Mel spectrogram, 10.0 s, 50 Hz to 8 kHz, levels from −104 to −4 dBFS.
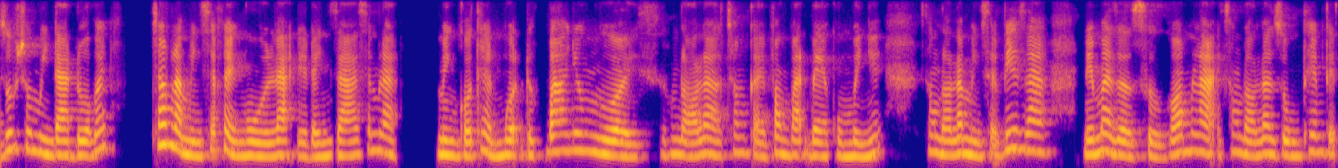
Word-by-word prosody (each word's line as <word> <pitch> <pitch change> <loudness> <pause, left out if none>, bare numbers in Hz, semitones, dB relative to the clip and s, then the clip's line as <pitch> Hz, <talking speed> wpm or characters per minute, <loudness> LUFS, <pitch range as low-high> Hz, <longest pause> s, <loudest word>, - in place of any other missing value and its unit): giúp 275 - 0
cho 285 -1 +1
mình 235 -4 0
đạt 210 -1 +4
được 210 -1 +2
ấy. 280 - -1 0.4
Chắc 360 0 +6
là 310 - +8
mình 205 -3 +2
sẽ - - -3
phải - - +2
ngồi 200 -1 +2
lại 210 +1 +4
để 195 - -4
đánh 190 +1 -1
giá 205 -1 +1
xem 275 +4 -8
là 240 -3 0 0.3
mình 215 -2 +3
có 200 0 +2
thể 245 +4 -2
mượn 210 +1 +2
được 215 -1 -4
bao 260 +2 +3
nhiêu 275 0 -3
người, 215 -7 +3 0.2
xong 220 +1 -6
đó 195 -2 0
là 230 -2 +1
trong 240 +4 -9
cái 195 - -3
vòng 235 -3 0
bạn 210 0 0
bè 205 -2 0
của 200 0 -7
mình 195 +1 0
ấy, 245 - -6 0.3
xong 255 -2 -4
đó 215 -1 +2
là 240 - +3
mình 210 -4 +1
sẽ - - -5
viết 290 +3 -1
ra. 265 -2 0 0.3
Nếu 215 +1 +2
mà 270 +1 +3
giả 205 -2 +2
sử 185 -3 -3
gom 240 +4 0
lại, 255 -3 +3
xong 255 -1 -7
đó 205 - 0
là 230 +2 0
dùng 210 -2 -2
thêm 255 +2 -6
cái - - -5
215 Hz, 335 wpm, -23 LUFS, 205-250 Hz, 0.4 s, là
